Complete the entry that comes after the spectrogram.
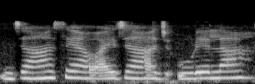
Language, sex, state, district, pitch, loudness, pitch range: Bhojpuri, female, Uttar Pradesh, Varanasi, 285 Hz, -12 LUFS, 280-300 Hz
